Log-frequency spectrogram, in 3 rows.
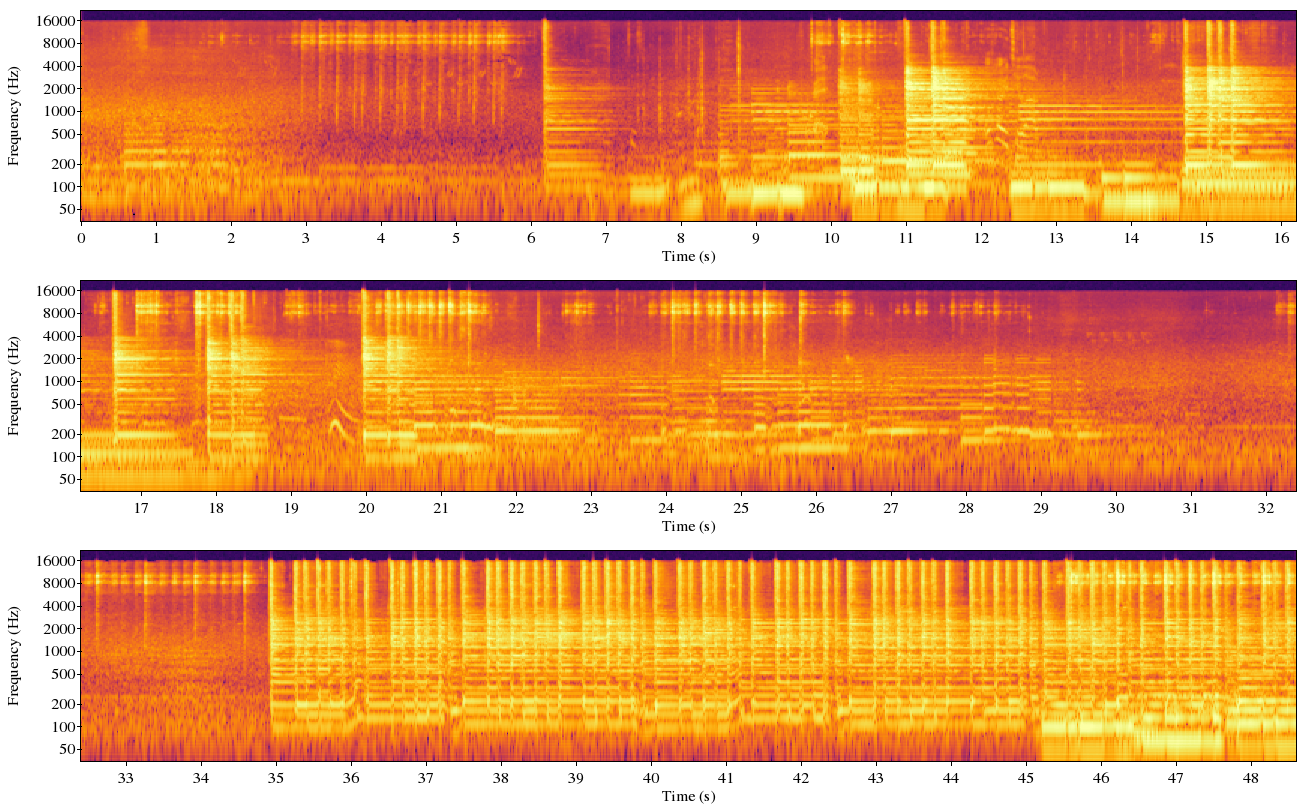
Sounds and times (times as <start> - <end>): Music: 6.2 - 19.3, 19.9 - 30.2, 34.9 - 48.6.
